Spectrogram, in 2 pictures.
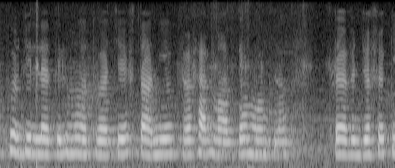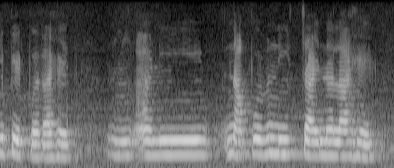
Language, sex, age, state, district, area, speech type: Marathi, female, 30-45, Maharashtra, Nagpur, urban, spontaneous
